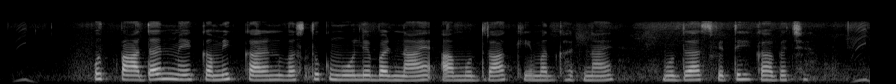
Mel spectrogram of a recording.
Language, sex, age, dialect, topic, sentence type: Maithili, male, 18-24, Eastern / Thethi, banking, statement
